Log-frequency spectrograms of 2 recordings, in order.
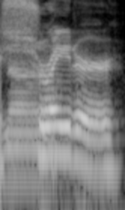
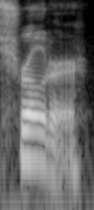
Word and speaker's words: Schroeder: You say Schrader when it's Schroeder. I didn't want to say anything either, but I noticed you saying it wrong.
